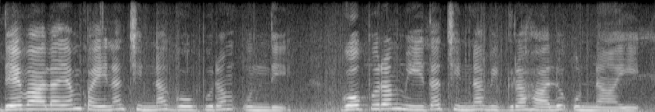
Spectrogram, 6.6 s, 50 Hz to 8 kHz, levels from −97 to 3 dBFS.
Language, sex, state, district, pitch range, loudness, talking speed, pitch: Telugu, female, Telangana, Hyderabad, 235-285 Hz, -17 LUFS, 90 wpm, 255 Hz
